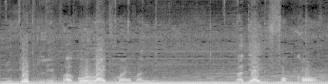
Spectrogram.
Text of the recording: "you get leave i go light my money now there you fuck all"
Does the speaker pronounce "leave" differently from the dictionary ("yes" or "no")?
yes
